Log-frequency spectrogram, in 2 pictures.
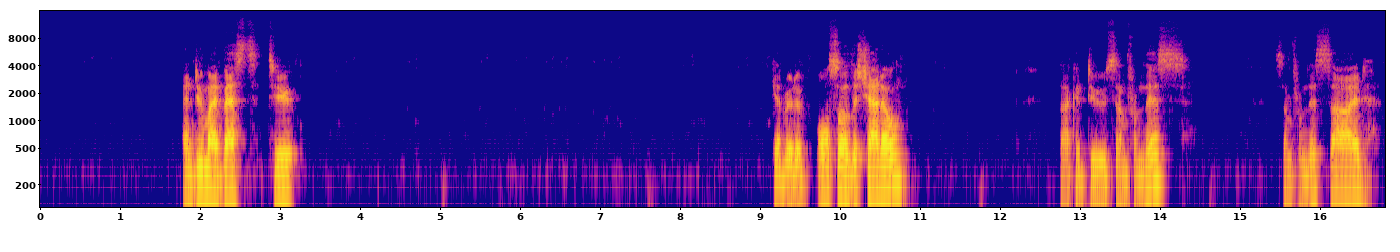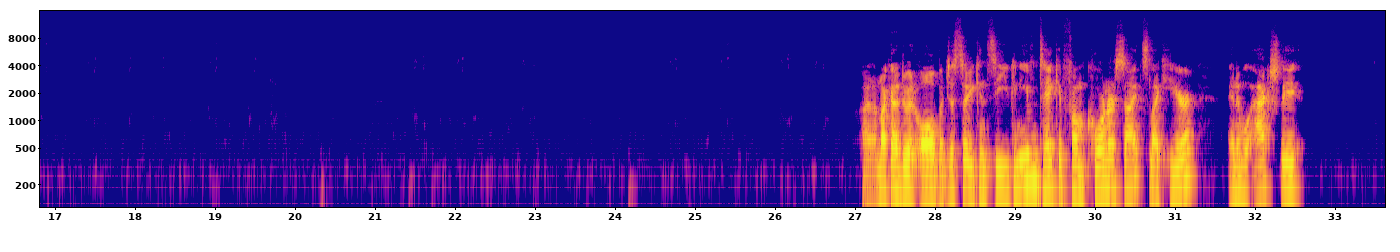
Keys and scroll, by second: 5.0 typing, 7.5 typing, 14.6 typing.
